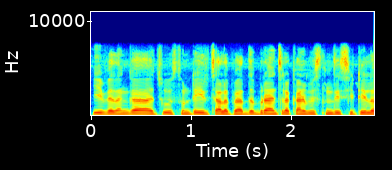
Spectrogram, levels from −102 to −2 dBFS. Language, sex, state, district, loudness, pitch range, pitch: Telugu, male, Andhra Pradesh, Visakhapatnam, -21 LUFS, 165-175 Hz, 170 Hz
